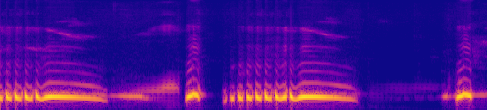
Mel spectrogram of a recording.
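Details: White, red-eyed Barbary dove cooing again (manggung) after a long Eid al-Fitr holiday rest: two deep rolling coos, each a quick pulsed burst swelling into a steady drawn-out tone, with a short clipped note after each.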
